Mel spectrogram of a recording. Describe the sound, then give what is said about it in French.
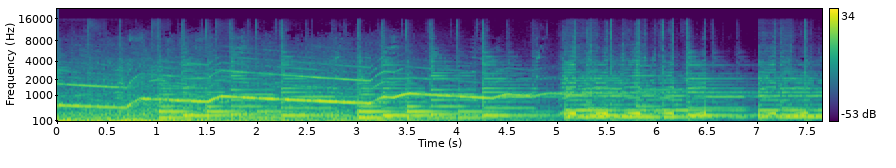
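Sirens wail from a presidential convoy speeding through city streets in Caracas. Loud, repeated rising sweeps overlap with steady, piercing tones that carry on without a break. “le convoi présidentiel de Hugo Chavez file toute sirène hurlante dans les rues de Caracas”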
